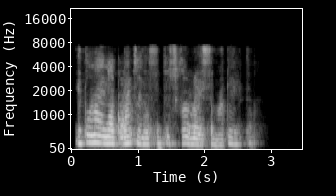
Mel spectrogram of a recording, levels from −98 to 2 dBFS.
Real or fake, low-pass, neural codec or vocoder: fake; 7.2 kHz; codec, 44.1 kHz, 1.7 kbps, Pupu-Codec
